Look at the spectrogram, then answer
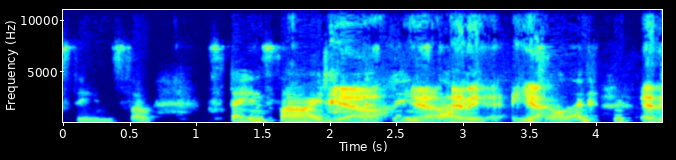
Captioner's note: laughs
